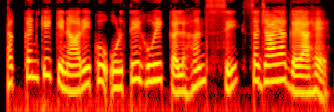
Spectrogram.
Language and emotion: Hindi, neutral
